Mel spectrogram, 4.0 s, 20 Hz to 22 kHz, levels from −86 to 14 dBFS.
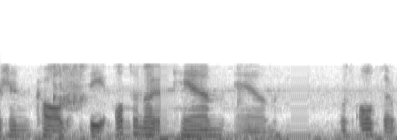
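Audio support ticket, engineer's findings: Robotic stutter with a low buzz, 1.26 to 1.74 s, just after "called the". About 240 ms of sound lost, scattered in runs of up to 60 ms. Second, shorter stutter at 2.92 to 3.08 s, about 160 ms lost. Probable component: receiver jitter buffer or loss concealment. Mechanism: packet loss with last packet repeated. Lost packets are filled by replaying the previous one, and the repeats are seldom aligned to pitch. The buzz sits near 50 Hz, which fits 20 ms packets. The G.711 telephone path is band-limited to 4 kHz.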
